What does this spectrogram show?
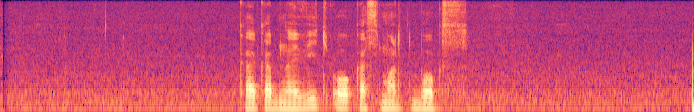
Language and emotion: Russian, neutral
